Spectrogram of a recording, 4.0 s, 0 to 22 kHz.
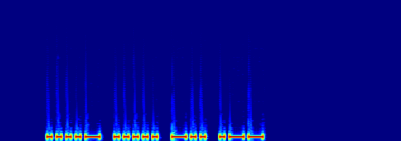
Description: Morse code, heard as a keyed tone, about 25 wpm, 700 Hz. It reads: 45DW
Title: Four Challenging Letter-Number Combinations 25wpm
